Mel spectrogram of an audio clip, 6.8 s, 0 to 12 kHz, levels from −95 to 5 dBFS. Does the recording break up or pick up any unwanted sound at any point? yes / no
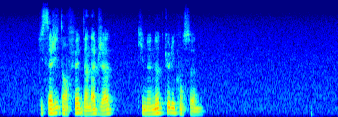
no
